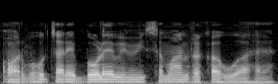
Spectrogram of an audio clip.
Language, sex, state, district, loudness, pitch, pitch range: Hindi, male, Jharkhand, Palamu, -16 LUFS, 110 Hz, 100-110 Hz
